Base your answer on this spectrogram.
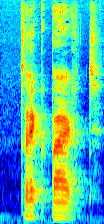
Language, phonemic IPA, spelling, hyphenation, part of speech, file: Dutch, /ˈtrɛk.paːrt/, trekpaard, trek‧paard, noun, Nl-trekpaard.ogg
- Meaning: draft horse (US)/draught horse (UK)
